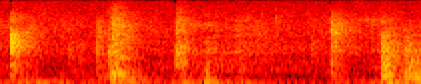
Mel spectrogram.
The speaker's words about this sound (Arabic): استنى اما اقفل الباب علينا.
